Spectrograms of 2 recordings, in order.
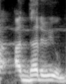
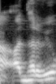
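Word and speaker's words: अध्वर्यु: उच्चारण करने वाला अधर्वह गलत नहीं करना अधर्वव्यू उच्चारण करने वाला ब्राह्मण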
